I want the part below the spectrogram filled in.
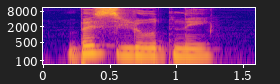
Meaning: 1. unpopulated, uninhabited 2. desolate, abandoned (bereft of people)
- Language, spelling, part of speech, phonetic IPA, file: Ukrainian, безлюдний, adjective, [bezʲˈlʲudnei̯], Uk-безлюдний.ogg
